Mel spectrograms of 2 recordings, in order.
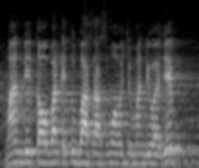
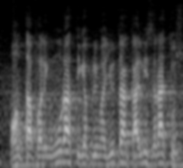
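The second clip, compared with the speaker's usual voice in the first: normal talking voice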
